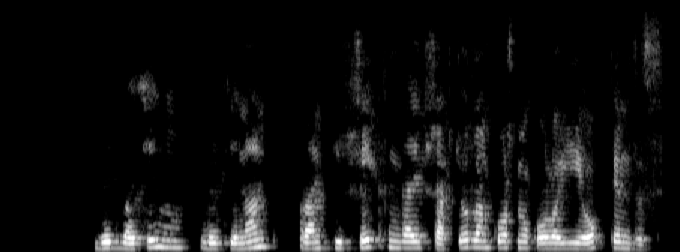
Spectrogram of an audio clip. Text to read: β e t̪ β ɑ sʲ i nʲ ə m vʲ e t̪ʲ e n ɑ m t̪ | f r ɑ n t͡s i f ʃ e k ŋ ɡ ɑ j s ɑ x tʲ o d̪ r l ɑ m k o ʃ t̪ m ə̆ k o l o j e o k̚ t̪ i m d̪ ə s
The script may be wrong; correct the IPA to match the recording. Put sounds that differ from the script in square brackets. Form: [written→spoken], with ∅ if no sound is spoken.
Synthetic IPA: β e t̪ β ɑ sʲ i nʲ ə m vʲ e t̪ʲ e n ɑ [m→n] t̪ | f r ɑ n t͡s i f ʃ e k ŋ ɡ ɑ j [s→ʃ] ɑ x tʲ o [d̪→∅] r l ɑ [m→n] k o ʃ t̪ m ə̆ k o l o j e o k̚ t̪ [i→e] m d̪ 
